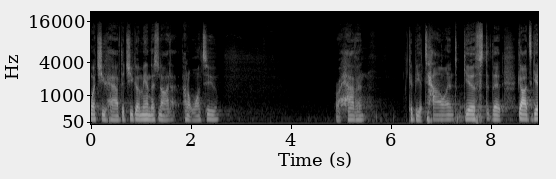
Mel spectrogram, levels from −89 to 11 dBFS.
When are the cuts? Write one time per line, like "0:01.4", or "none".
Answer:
0:01.3
0:07.3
